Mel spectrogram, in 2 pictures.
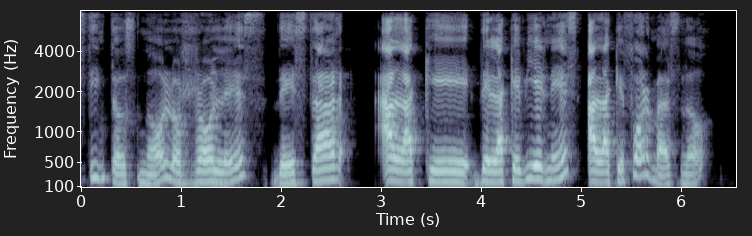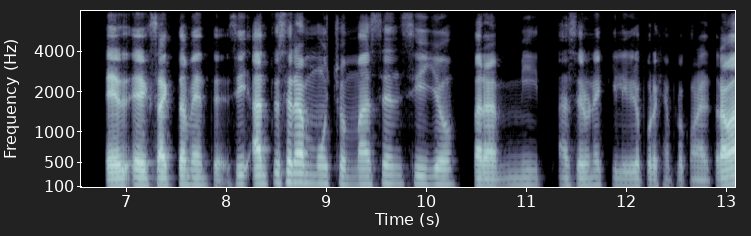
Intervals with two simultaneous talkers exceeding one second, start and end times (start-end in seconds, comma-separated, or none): none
